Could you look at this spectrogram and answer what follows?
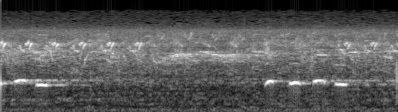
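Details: Indian cuckoo song: the tail of one mellow whistled phrase, then a pause, then a full four-note phrase on fairly level pitch. Background noise is steady and faint.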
